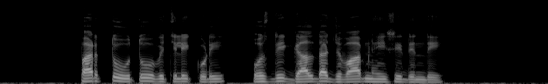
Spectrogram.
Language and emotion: Punjabi, neutral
